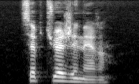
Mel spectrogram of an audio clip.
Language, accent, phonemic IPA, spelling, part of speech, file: French, France, /sɛp.tɥa.ʒe.nɛʁ/, septuagénaire, adjective / noun, LL-Q150 (fra)-septuagénaire.wav
- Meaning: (adjective) septuagenarian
